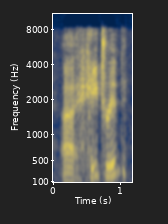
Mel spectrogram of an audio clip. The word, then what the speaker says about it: hatred: Now, what you are doing is that you are pronouncing those D's like T sounds, saying het and hatred.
